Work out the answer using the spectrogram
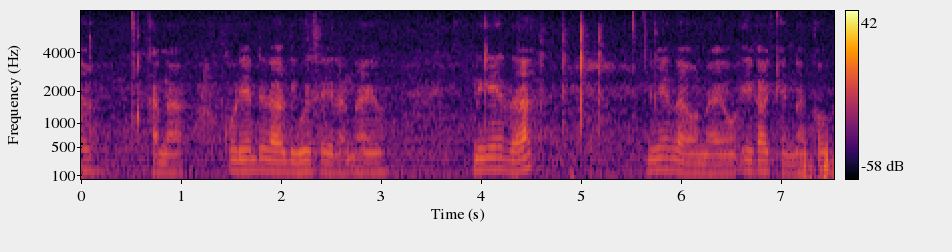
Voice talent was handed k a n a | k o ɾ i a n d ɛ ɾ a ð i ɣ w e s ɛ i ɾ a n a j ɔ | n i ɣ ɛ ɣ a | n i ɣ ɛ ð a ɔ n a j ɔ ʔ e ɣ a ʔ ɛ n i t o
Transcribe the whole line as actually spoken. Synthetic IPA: k a n a | k o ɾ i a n d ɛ ɾ a ð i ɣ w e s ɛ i ɾ a n a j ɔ | n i ɣ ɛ ð a | n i ɣ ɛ ð a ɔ n a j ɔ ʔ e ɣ a k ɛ n a t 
